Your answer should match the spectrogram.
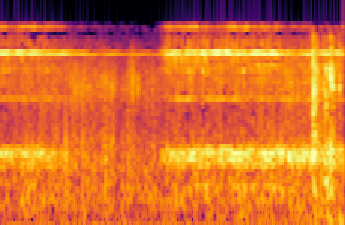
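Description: telephone ringing

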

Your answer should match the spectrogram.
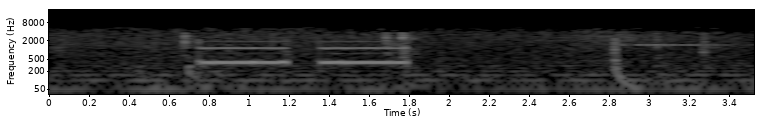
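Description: telephone ringing tone

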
